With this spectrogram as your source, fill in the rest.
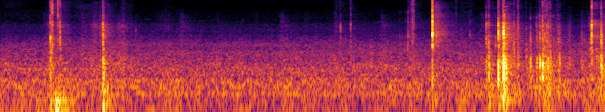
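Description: A plastic marker pack crinkles and rustles as hands handle it.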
